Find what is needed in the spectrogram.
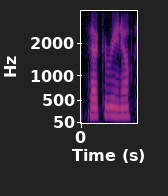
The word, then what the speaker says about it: pecorino: You know, the things that I've come across are, and I haven't expanded past manchego and pecorino cheese.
